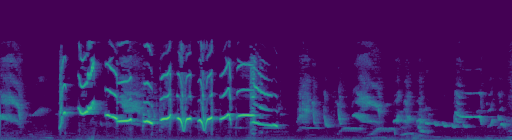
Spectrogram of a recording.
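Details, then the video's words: Luring song of a poci-type Oriental magpie-robin: after a brief pause, a loud, dense sequence of clear whistles and sharp down-dipping notes about four per second, fading into softer, scratchy twittering. "Suara Pancingan Poci | Kicau Kacer Gacor"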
